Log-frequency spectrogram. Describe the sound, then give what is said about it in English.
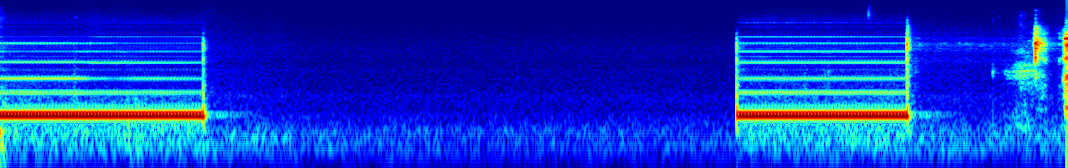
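Telephone tones as an outgoing call is placed, two long steady buzzing rings separated by a silent pause, followed by a brief click and rustle as the line connects. “Let me dial him. I don't want to keep him too long. So here we go. Let's see if he picks up.”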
